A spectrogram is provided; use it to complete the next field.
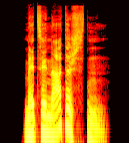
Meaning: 1. superlative degree of mäzenatisch 2. inflection of mäzenatisch: strong genitive masculine/neuter singular superlative degree
- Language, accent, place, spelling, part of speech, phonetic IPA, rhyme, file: German, Germany, Berlin, mäzenatischsten, adjective, [mɛt͡seˈnaːtɪʃstn̩], -aːtɪʃstn̩, De-mäzenatischsten.ogg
